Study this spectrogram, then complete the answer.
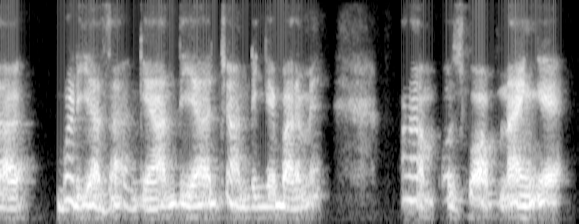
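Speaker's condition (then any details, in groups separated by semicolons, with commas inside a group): Motor neurone disease; voice strong and loud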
